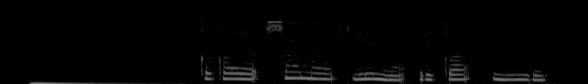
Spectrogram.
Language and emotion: Russian, sad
